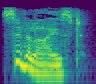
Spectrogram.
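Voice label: "civilized", British English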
